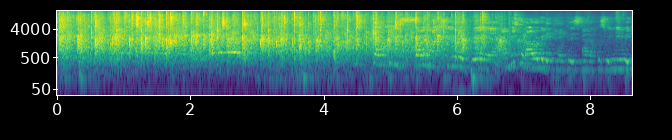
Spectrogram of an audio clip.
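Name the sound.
audience applause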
